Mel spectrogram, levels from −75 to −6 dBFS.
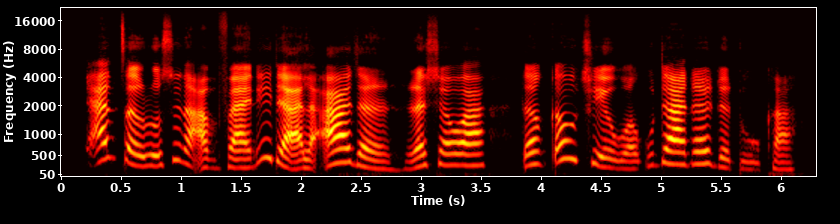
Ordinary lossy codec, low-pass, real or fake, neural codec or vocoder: none; none; fake; autoencoder, 48 kHz, 32 numbers a frame, DAC-VAE, trained on Japanese speech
